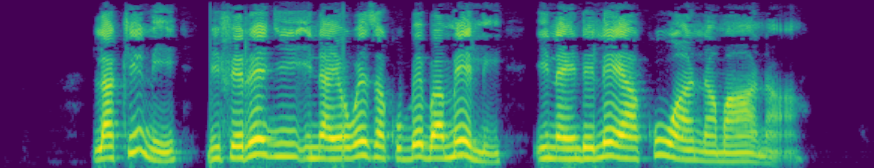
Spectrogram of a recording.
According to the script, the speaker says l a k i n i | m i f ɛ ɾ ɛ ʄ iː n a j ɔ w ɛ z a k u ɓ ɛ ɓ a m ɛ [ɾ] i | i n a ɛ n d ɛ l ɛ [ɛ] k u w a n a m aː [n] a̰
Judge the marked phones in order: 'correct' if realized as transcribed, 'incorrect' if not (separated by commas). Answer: incorrect, incorrect, correct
